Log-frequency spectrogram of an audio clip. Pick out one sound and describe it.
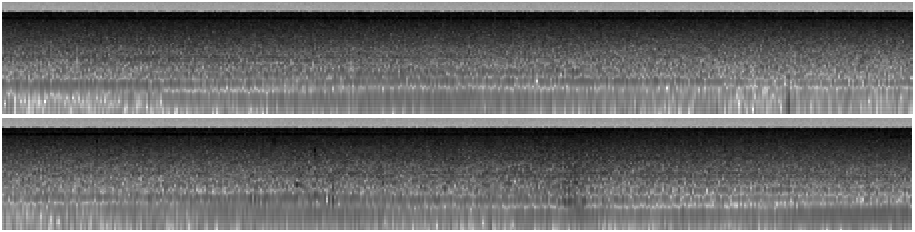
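A marker squeaks faintly on a whiteboard.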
